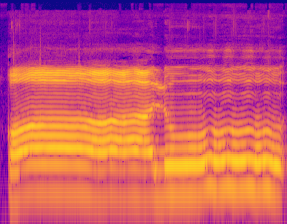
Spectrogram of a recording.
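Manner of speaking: both long vowels of "قالوا" hugely drawn out; over-lengthened letters. Shown as a demonstration. Teacher shows a wrongly added letter, over-lengthened recitation. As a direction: hold "قالوا" as a slow sustained chant, aa and oo stretched. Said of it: "کہیں حرف بڑھا دے".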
